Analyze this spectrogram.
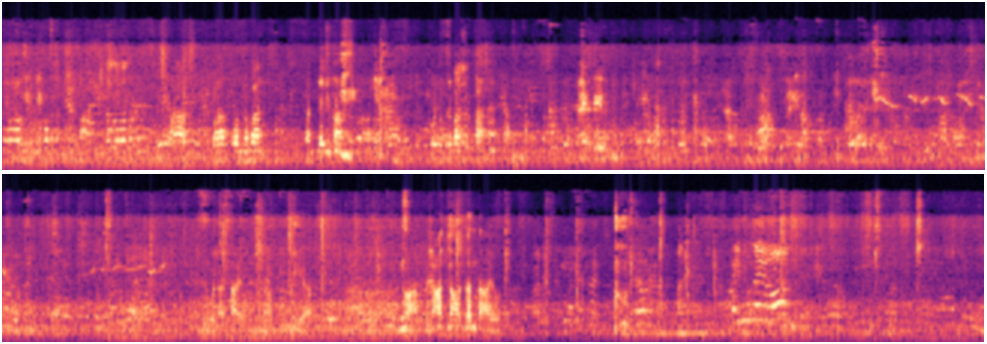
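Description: A crowd of shoppers and vendors chatters all around.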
